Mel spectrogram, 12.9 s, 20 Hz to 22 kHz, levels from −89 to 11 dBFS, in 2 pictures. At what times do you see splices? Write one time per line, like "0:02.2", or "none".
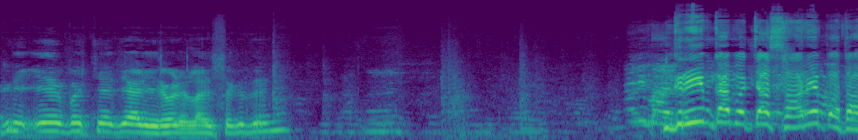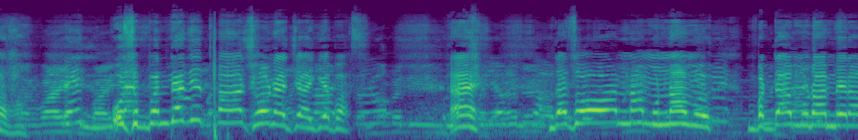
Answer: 0:04.8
